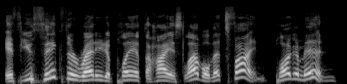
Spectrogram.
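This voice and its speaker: A man's voice: high-pitched, very animated, brisk, no room sound. A man hosting a sports podcast in casual talk, rambling a little as he reads listener comments. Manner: conversational, many fillers and restarts, reads out comments. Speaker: podcast host.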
